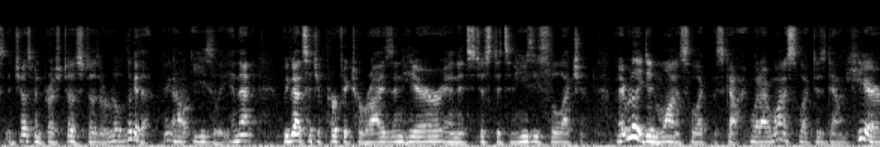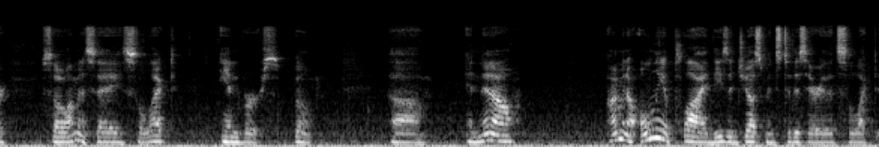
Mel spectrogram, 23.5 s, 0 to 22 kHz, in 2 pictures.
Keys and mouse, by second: 13.5 click.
